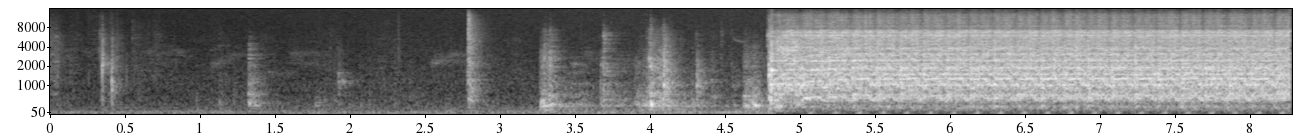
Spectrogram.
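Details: Onan P218G engine in a John Deere 318 garden tractor, quiet fiddling then steady fast cranking at about three beats a second that never catches; spark and battery good, fuel flowing to carburetor, no start; stuck carburetor needle valve suspected.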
